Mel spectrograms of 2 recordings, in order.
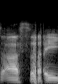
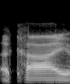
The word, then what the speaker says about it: acai: I'm glad you know how to pronounce acai. You'd be surprised how many people call it akai or acacia.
